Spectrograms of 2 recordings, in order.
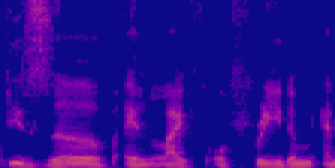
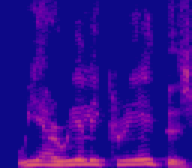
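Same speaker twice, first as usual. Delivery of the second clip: rising exclamation; 9 semitones higher than usual. Shown as a demonstration. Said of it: "I love that".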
